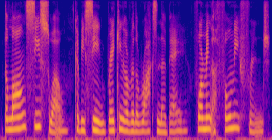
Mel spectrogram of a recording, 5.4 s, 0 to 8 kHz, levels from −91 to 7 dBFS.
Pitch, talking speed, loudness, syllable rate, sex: 215 Hz, 200 wpm, -17 LUFS, 4.6 syllables/s, female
